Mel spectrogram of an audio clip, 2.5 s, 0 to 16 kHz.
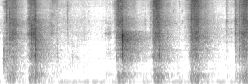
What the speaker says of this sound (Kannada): ನಾನು 1 ಆನಿಯನ್ ತೊಗೊಂಡಿದ್ದೀನಿ. ಇದನ್ನು ಚಿಕ್ಕದಾಗಿ ಸಣ್ಣದಾಗಿ ಕಟ್ ಮಾಡಿ ಇಟ್ಕೊಳ್ಳೋಣ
